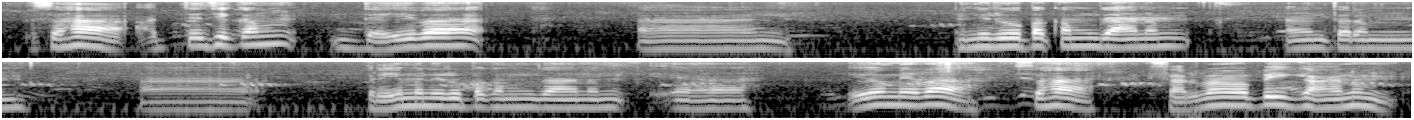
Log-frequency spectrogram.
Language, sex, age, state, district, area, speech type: Sanskrit, male, 18-30, Karnataka, Haveri, rural, spontaneous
